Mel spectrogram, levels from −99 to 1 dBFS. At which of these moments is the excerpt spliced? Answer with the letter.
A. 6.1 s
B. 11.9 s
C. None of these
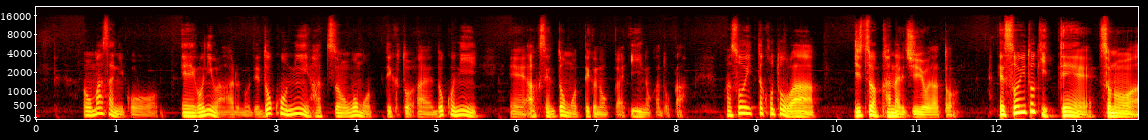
B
